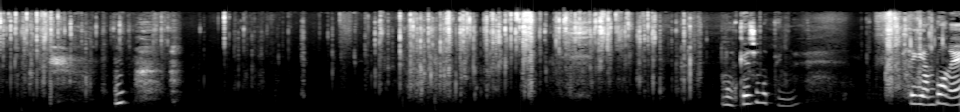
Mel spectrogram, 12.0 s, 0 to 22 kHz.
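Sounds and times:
plastic candy wrappers crinkling: 0:00.0 - 0:10.0, 0:10.6 - 0:12.0.

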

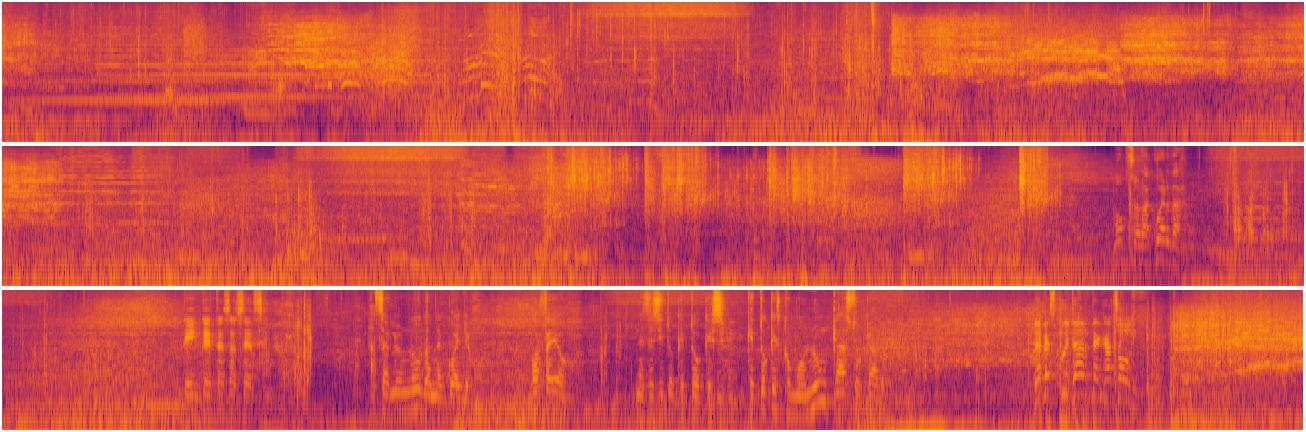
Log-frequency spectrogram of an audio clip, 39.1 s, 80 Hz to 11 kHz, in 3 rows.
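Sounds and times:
dramatic film music: 0:00.0 - 0:38.4
booms and crashing impacts: 0:36.6 - 0:38.6.

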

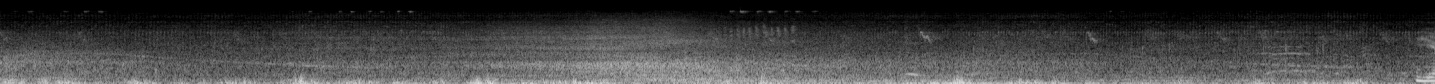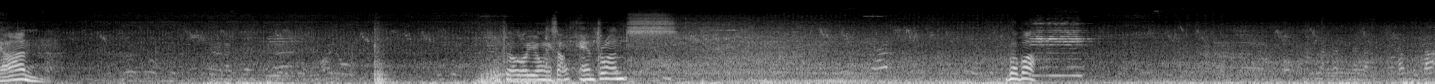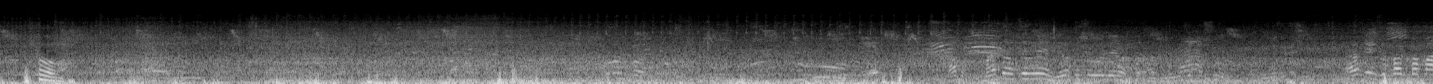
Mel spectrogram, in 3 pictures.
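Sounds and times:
wind on microphone: 0:00.0 - 0:13.9, 0:18.2 - 0:23.9, 0:27.3 - 0:38.0
road traffic: 0:00.0 - 0:43.0
car driving past: 0:04.3 - 0:10.0, 0:21.0 - 0:24.3
faint voices: 0:08.4 - 0:24.6, 0:34.4 - 0:43.0.

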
